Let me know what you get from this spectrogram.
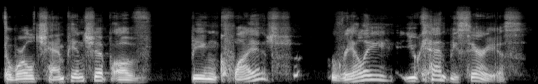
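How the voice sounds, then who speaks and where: A man's voice: medium pitch, sing-song, takes it slowly, no echo, pitched above the performer's own voice. A man voicing a skeptical, bookish female unicorn pony with an incredulous, defensive manner.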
